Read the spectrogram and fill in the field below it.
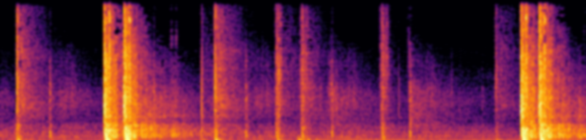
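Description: Rifle shots crack loudly and echo away.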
